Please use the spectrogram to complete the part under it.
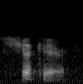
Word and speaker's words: sheker: and in the other word, it's also a double S sound, but it's sheker, with the accent on the first syllable.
